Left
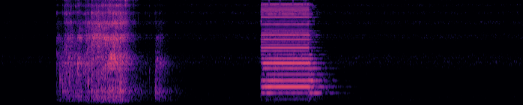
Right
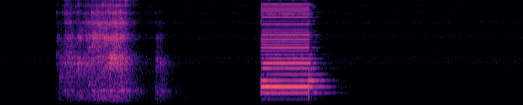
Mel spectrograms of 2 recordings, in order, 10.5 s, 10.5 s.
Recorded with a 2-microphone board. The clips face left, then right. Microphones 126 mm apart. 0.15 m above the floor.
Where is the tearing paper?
60° left (ahead or behind), 1.6 m.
